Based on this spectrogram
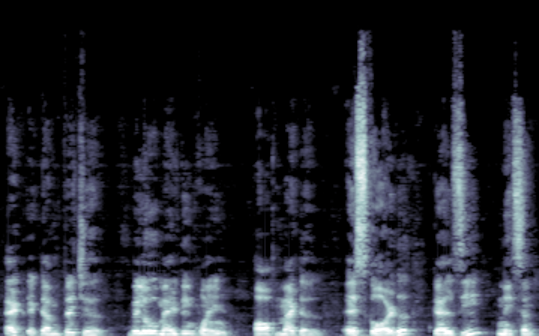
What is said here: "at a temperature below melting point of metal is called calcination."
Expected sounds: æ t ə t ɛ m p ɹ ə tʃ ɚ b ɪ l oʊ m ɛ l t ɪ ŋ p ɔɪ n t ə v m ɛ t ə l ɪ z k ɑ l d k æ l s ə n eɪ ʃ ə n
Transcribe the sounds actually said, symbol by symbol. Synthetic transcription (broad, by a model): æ t ə t ɛ m p ɹ ə tʃ ɚ b ɪ l oʊ m ɛ l t ɪ ŋ p ɔɪ n t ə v m ɛ t ə l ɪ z k ɑ l d k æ l s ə n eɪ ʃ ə n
